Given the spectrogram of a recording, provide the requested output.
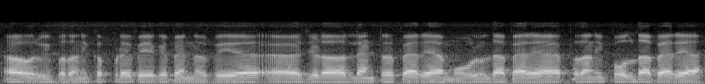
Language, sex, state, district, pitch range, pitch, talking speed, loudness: Punjabi, male, Punjab, Kapurthala, 105-110 Hz, 105 Hz, 230 wpm, -16 LUFS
